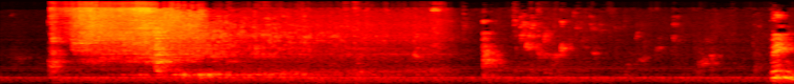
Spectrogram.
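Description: Water poured into a kettle makes a bright, splashing rush that starts suddenly and tapers off after about four seconds. Quieter clinks and a voice follow.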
